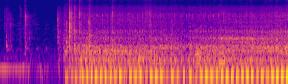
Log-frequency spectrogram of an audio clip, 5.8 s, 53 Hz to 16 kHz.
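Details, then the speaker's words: Suzuki Sky Drive 125 automatic scooter, kickstarted just after a CVT service: catches after a second and settles into a steady, even low idle putter with no rattle or rough knock, running smoothly. "ini oke, untuk kecepatan idle , seperti ini. Suara saat diam."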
